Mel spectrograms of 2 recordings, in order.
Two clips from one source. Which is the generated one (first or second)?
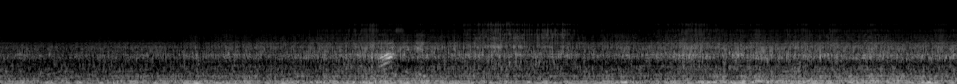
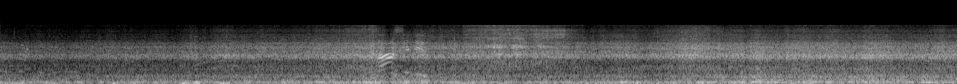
first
